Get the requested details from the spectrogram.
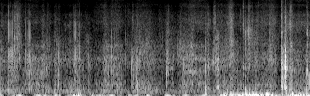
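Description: Footsteps crunch on a dirt and rock trail.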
